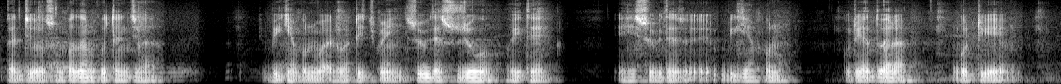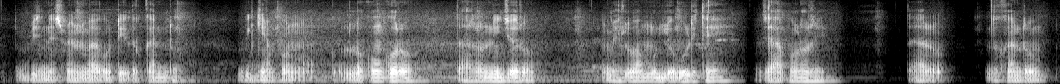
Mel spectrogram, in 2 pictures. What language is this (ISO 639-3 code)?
ori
